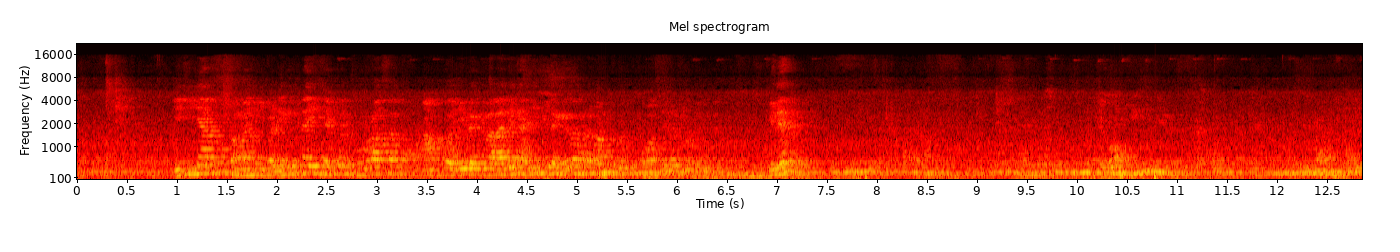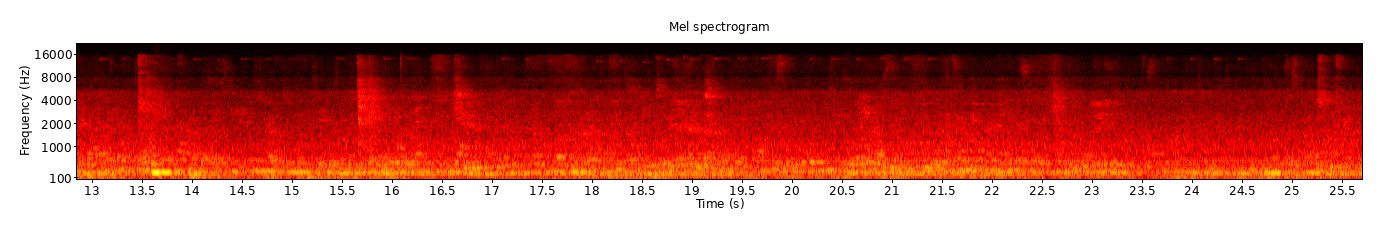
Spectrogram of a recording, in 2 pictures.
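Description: A young man speaks steadily, explaining in an echoing room.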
